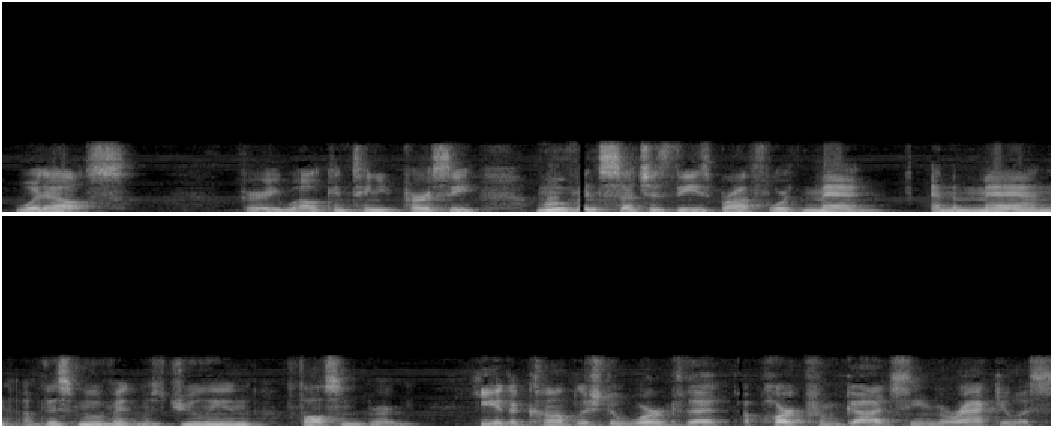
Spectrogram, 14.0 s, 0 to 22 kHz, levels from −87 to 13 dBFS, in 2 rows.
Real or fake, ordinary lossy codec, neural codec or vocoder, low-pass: real; AAC, 48 kbps; none; 7.2 kHz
